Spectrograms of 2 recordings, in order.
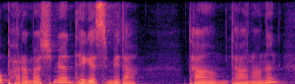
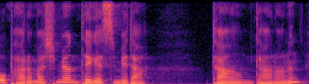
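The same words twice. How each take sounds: The two takes are said the same way.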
